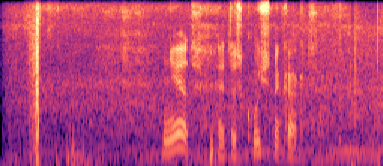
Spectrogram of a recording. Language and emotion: Russian, neutral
